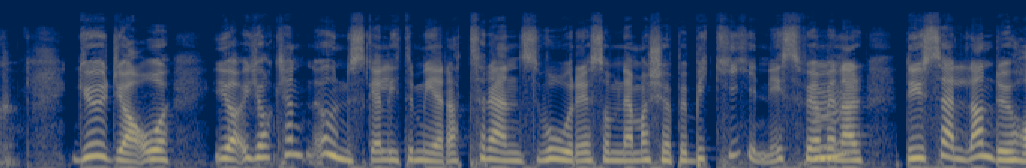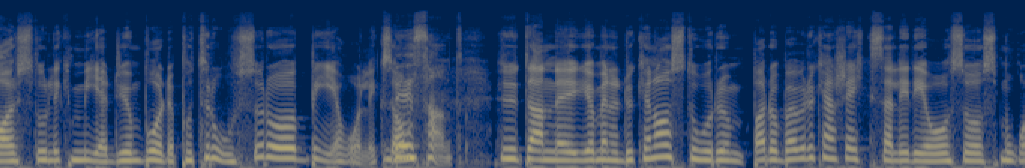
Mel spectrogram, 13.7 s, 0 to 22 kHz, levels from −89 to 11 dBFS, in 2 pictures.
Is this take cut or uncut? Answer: uncut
